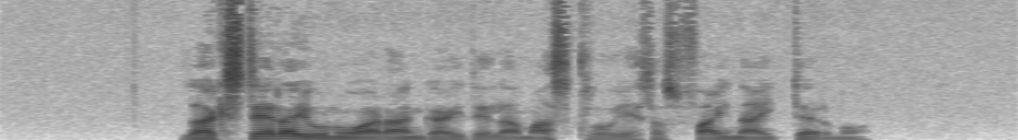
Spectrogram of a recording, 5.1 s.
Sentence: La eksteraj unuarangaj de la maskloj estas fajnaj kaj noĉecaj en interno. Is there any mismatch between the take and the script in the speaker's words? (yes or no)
yes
